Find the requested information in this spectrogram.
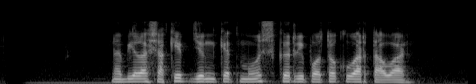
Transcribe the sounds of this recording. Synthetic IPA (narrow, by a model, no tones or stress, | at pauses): nabilasakɪp̚d͡ʒɨŋkɛt̪̚muskɨrdipɔt̪ɔkuwart̪awan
